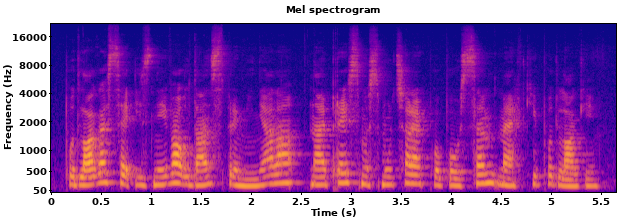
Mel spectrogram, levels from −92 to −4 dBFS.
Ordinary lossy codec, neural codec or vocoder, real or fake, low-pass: none; none; real; none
